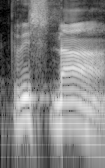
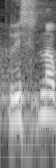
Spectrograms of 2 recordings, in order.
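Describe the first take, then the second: First: The word ends in a long 'aa' vowel. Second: The word ends in a short vowel. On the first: "तो पीछे क्या बोलते हैं" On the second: "जैसे हम कृष्ण बोलते हैं ना"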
